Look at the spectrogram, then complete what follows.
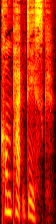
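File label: "compact disc", British English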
